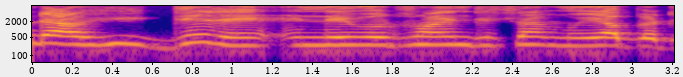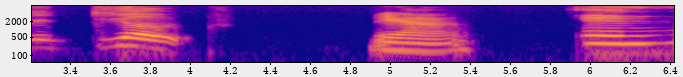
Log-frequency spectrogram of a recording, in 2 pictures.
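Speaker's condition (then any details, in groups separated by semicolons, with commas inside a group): Cerebral palsy; childhood speech delay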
